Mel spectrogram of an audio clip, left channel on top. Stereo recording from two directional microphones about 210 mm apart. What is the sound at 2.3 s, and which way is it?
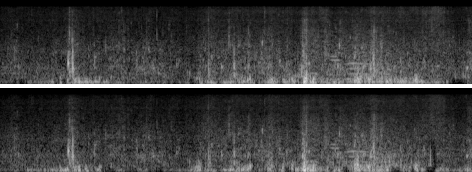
Boat, 50° left (ahead or behind).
